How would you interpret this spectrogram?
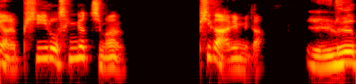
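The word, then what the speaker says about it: ρ: 르 발음이에요. 르. 그다음에 소문자는 이렇게 써요. 자, 그리고 이거의 발음은 제가 못 합니다. 제가 스페인어도 배웠지만이 발음을 못 해서 매우 수치스러워 했는데 R나 R 하나 다 약간 혀 이게 끝에서 트를 하는 거 있죠? 르 이렇게 르 하는 거 그 발음이에요. 사실은 원래는 그 발음이고 거기에 숨까지 섞어야 돼요.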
